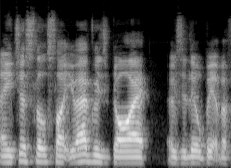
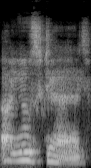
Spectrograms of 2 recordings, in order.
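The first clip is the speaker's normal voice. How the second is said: slow, drawn-out menacing taunt, fading to a hush; slow taunting killer, dropping almost to a whisper; mock creepy killer voice; 4 semitones higher, much slower than usual. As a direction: play the masked killer teasing his victim. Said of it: "with the gun like this".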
